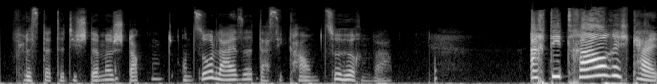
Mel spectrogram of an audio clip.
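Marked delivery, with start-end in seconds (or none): 5.3-6.6 very high, very loud, delighted glad cry. The little woman greets Sadness as if an old acquaintance, exclaiming with delight. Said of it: "rief die kleine Frau erfreut aus".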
